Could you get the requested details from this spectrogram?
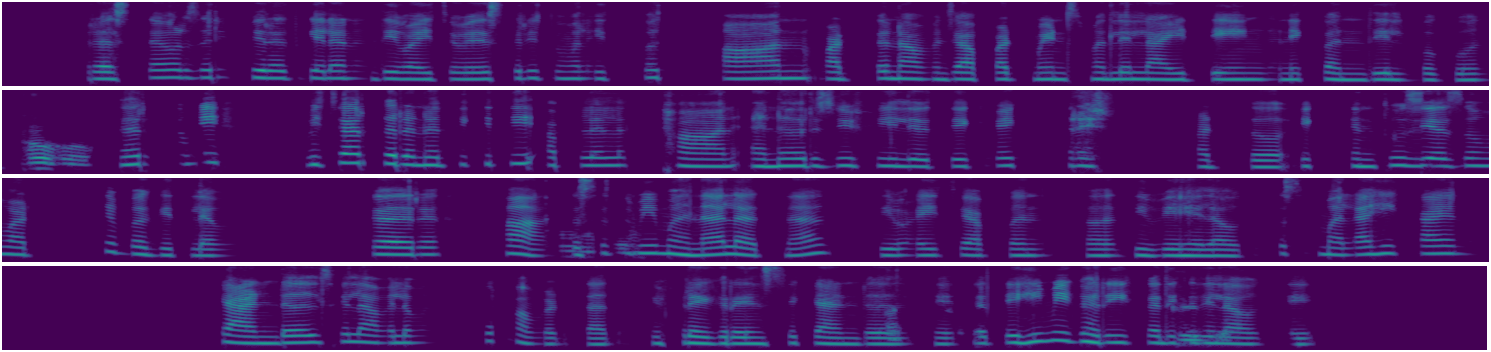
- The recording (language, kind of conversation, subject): Marathi, podcast, घरात प्रकाश कसा असावा असं तुला वाटतं?
- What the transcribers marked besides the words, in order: in English: "अपार्टमेंट्समधले लाइटिंग"; in English: "एनर्जी फील"; in English: "फ्रेश"; in English: "एंथुसियाझम"; other background noise; in English: "कॅन्डल्स"; in English: "फ्रेग्रन्सचे कॅन्डल्स"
